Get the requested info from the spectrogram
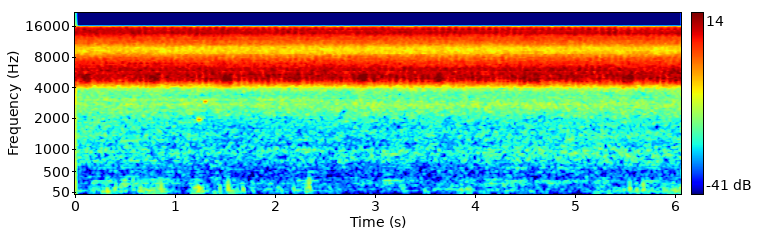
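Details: Steady shrill hissing song of the large brown cicada (Graptopsaltria nigrofuscata), constant in level with a faint waver, over a soft low background rumble.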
